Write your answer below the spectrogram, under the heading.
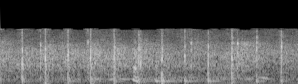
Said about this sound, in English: Yeah, give her a clap.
